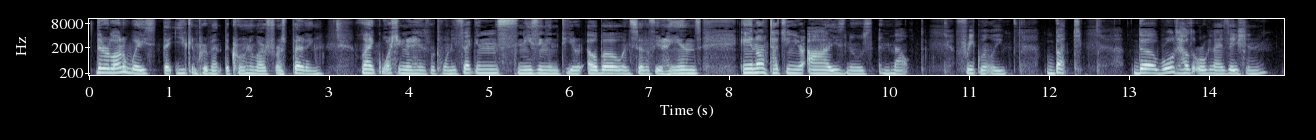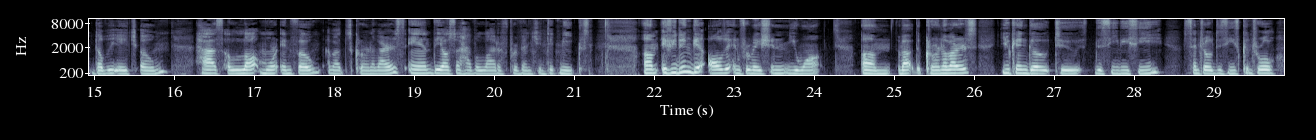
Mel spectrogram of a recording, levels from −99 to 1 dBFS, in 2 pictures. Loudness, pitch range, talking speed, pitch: -19 LUFS, 185-210 Hz, 170 wpm, 195 Hz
